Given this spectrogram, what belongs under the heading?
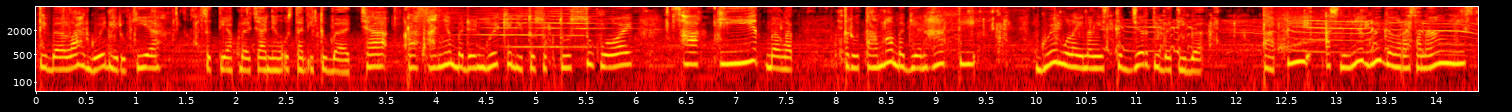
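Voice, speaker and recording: A young woman narrating a scripted first-person ghost story in casual slang, chatty and expressive, talking straight to listeners. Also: a little high, moderate pace, background noise. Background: background music.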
